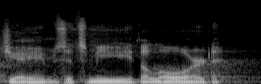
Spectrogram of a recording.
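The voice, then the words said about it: Deliberately lowered voice playing the Lord. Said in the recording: “I have to make my voice lower... Yeah, like this.”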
